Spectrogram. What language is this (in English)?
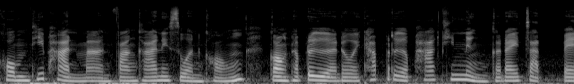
Thai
